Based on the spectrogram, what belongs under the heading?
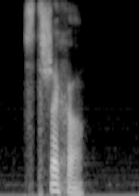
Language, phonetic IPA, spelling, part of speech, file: Polish, [ˈsṭʃɛxa], strzecha, noun, Pl-strzecha.ogg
